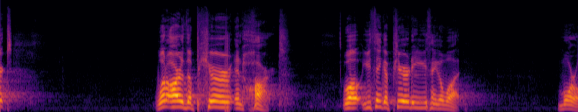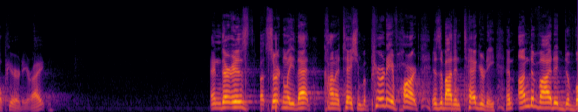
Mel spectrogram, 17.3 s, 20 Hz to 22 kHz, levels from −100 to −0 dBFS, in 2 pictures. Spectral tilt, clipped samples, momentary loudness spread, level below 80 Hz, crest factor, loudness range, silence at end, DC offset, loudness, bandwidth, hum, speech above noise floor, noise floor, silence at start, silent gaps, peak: -6 dB/octave; under 0.1%; 16 LU; -78 dBFS; 22 dB; 14 LU; 0 s; under 0.1%; -27 LUFS; 12 kHz; 60 Hz at -70 dBFS; 57 dB; -83 dBFS; 0 s; none; -6 dBFS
